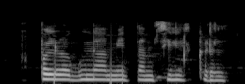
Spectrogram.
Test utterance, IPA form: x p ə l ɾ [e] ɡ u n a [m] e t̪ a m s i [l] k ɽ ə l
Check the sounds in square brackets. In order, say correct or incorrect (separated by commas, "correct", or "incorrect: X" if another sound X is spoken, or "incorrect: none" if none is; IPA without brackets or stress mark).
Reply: incorrect: a, correct, correct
